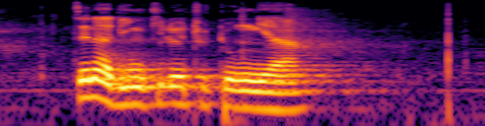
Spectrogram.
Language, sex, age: Southern Sotho, male, 26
